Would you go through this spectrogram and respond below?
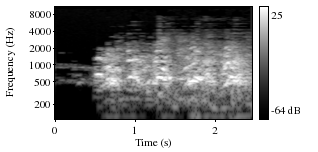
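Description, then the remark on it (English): Several sled dogs bark and yip together in a loud, continuous overlapping chorus at a dog-pulling elimination contest on a clear, cold day, each dog in turn harnessed to a weighted sled, with crowds by a roped-off area. The barking starts after a brief quiet moment and carries on without pause to the end. “Crowds jammed close to the roped-off area, where each dog in turn was harnessed to a weighted sled.”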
